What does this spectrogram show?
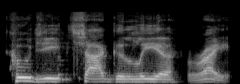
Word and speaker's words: Kykujichagulia Wright: This brother's name is Kykujichagulia Wright, and you can correct me if I didn't say it correctly. No, that's correct. Kykujichagulia Wright.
